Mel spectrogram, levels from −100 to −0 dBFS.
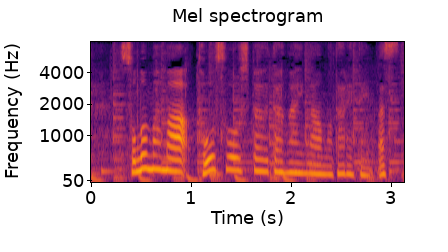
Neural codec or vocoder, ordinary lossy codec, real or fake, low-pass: none; none; real; none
